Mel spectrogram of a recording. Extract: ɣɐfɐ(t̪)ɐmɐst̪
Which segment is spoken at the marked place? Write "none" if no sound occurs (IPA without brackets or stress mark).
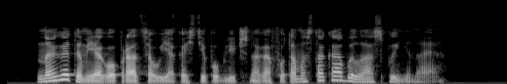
t̪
